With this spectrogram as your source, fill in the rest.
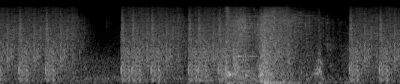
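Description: A sword swings with a whoosh.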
